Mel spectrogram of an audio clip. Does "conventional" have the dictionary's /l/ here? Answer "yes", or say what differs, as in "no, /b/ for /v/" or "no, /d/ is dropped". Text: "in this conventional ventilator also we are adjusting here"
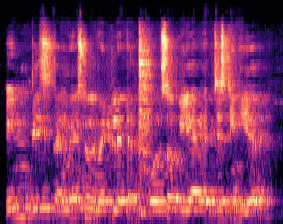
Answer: yes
